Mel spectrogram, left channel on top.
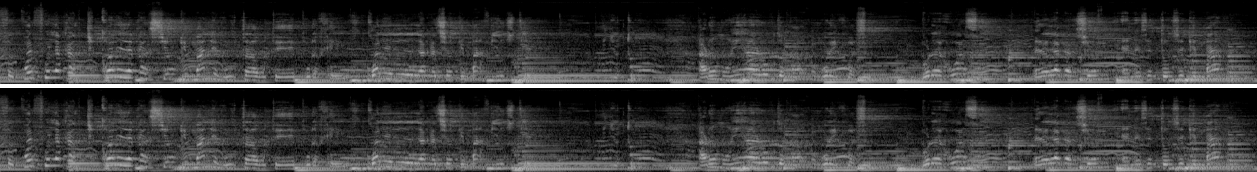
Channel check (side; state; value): both; identical; correlation 1.00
